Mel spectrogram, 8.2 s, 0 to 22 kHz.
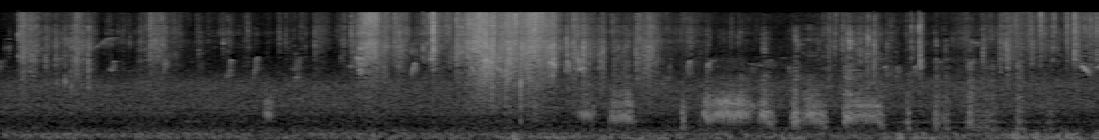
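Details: Mother hen with her 5-day-old chicks: a run of low, soft clucks in the second half, with faint high chick peeps above and a constant low rumble beneath.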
